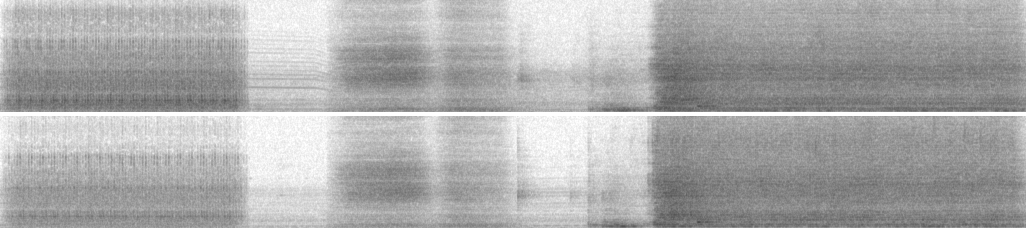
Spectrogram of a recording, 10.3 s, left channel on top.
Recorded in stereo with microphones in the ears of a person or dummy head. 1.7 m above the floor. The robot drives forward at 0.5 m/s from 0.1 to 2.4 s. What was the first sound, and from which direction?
Breathing, 10° left (ahead or behind).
